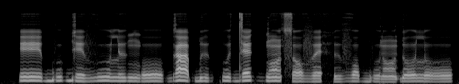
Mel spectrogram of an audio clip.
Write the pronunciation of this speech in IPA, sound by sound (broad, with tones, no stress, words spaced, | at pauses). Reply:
eː˧bu˨˦ɡe˨ vu˧ lɨ˨ŋoː˨ɡa˦˨ɓɨ˨ kʷɨ˧dɛ˦ ɡ͡bɔ̃˧sɔ˨vɛ˨ hɨ˨vɔ˧ bu˨ ɾɔ̃˨ɗo˦ lo˧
